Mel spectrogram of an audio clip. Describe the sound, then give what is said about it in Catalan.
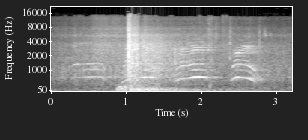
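A single muffled explosion booms as an 81 mm mortar bomb is detonated by a Spanish Navy diving unit in the water a few metres from the shore at Calablanca beach. Its deep rumble rolls on for about half a second, with thin, high, wavering cries sounding before and after. “L'artefacte ha estat desactivat aquest dimecres migdia per la unitat de busseig de l'Armada Espanyola, que l'ha fet explotar dins l'aigua a pocs metres de la vora, on s'ha pogut veure i sentir una petita explosió.”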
